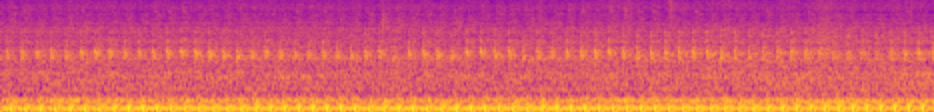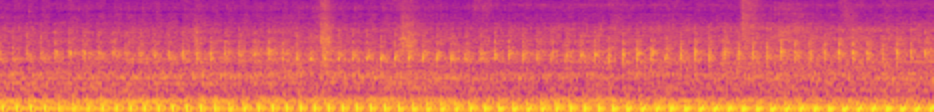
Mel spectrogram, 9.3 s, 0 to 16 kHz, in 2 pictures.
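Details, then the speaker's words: 2012 Polaris Outlaw 50 on a cold start with choke after valves found too tight with no lash were reset to 0.003": steady, even low putter around 140 pulses a minute, no misses, knocks or ticking; normal idle, starting easier. "Anyway, we're idling much better now, starting much easier, and hoping we can get some enjoyment out of this"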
